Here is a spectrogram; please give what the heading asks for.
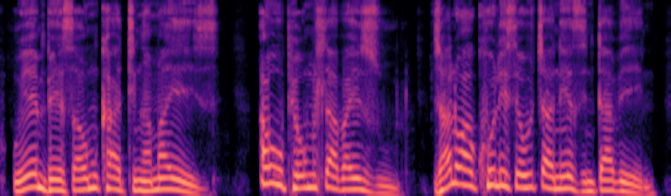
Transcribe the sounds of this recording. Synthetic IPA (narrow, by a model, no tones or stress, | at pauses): ujɛmbʱɛsaum̩kʰatʰiŋamajeːzi | awupʰɛum̩ɬaβaezuːlu | nd͡ʒʱalɔakʰulisɛut͡ʃʼanɛezintʼaβeːni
